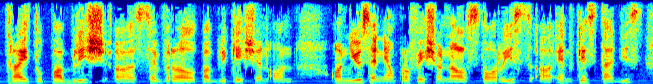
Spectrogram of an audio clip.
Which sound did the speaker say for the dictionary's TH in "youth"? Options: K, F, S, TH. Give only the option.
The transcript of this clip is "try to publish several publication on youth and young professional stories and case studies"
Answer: S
